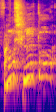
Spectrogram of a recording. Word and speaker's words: Murschlötel: Das heißt nämlich ganz genauso. Murschlötel haben sie auf ihrer Homepage, weil so viele Leute fragen, wie es ausgesprochen wird.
